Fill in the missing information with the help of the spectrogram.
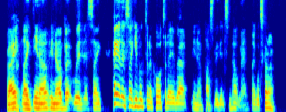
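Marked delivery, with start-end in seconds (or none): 2.2-5.5 curious, cheerful, light, upbeat, faster delivery. Demonstrating how to open a call with someone who booked it, curious and cheerful. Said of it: "it's curious, it's cheerful".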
